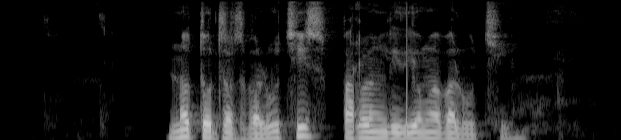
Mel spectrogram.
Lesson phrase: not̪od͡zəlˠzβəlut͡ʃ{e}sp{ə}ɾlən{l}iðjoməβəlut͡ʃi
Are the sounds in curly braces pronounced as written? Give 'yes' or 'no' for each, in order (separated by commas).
no, no, yes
